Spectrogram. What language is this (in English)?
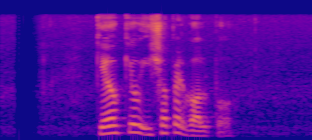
Bangla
